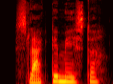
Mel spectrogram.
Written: slagtemester

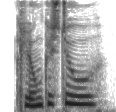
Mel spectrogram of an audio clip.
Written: klunkestue

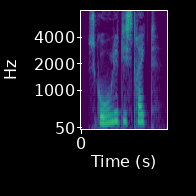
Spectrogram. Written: skoledistrikt

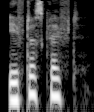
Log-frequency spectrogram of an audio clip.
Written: efterskrift

